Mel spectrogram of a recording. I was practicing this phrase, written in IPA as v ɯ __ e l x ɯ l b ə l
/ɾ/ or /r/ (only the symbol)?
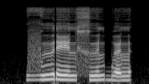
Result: ɾ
